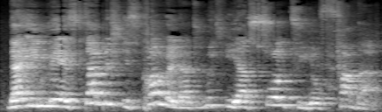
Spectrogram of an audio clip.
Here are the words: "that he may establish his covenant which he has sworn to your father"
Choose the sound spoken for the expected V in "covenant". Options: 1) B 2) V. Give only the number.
1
